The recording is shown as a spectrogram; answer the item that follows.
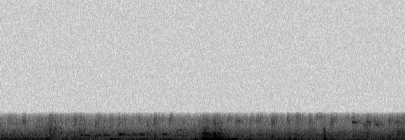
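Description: Faint steady hum of a small cooling fan, with a few light clicks and a brief rustle of hands shifting their grip on the camera body about four seconds in.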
